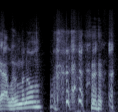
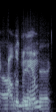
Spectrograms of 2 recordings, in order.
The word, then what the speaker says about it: aluminium: Are you saying stimulated the way British people say aluminum? No, it's British and you're and uh Australians they say aluminium like no you dumb fucks there. No, there's only five syllables, not six.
